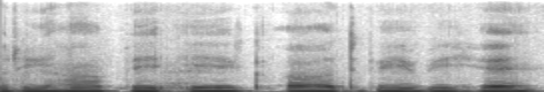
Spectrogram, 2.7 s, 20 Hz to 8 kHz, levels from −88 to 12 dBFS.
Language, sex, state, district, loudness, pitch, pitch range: Hindi, male, Jharkhand, Ranchi, -14 LUFS, 140 Hz, 135-145 Hz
